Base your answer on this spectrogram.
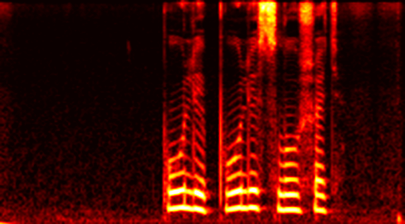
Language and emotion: Russian, neutral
